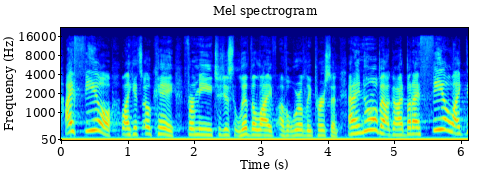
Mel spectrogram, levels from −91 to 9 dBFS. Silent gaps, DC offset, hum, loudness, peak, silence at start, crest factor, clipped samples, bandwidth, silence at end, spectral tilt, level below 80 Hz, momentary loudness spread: none; 6%; none; -25 LUFS; -10 dBFS; 0 s; 12 dB; under 0.1%; 16.5 kHz; 0 s; -4.5 dB/octave; -60 dBFS; 7 LU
